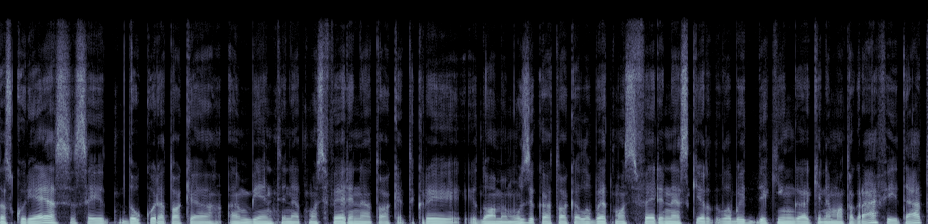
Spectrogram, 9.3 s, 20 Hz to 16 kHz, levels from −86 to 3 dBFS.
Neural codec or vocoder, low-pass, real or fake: none; 14.4 kHz; real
